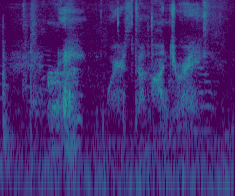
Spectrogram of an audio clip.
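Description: Faint, low voices talking quietly in the background.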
